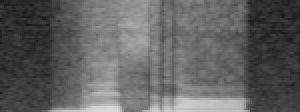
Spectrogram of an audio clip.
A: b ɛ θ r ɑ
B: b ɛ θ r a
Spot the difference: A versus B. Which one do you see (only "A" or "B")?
A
